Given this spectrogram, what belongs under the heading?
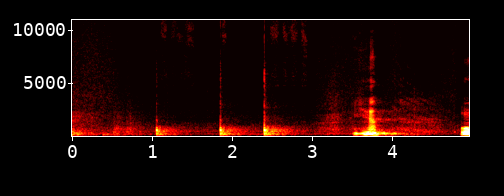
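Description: A pen scratches on paper in short strokes and taps during a fifth-grade maths exercise, close and fairly quiet, with a brief voice sound partway through.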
